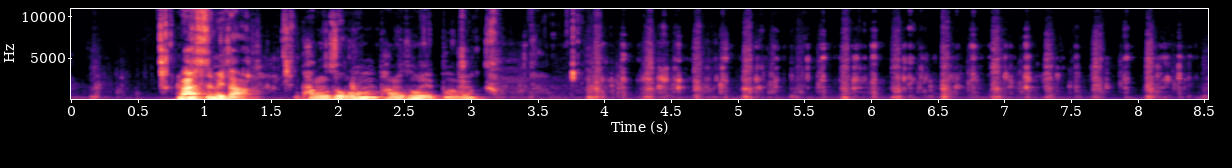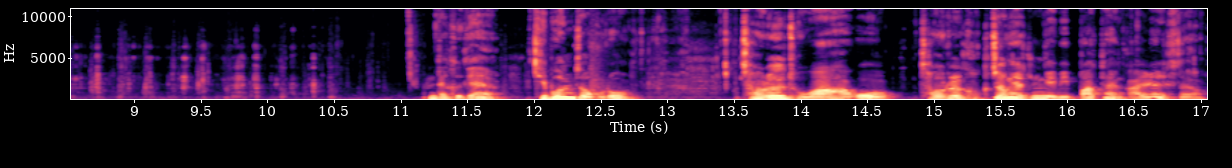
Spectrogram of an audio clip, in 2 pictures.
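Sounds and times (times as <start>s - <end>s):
chewing with mouth clicks: 0.0s - 2.2s, 2.8s - 11.2s, 11.8s - 13.6s.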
